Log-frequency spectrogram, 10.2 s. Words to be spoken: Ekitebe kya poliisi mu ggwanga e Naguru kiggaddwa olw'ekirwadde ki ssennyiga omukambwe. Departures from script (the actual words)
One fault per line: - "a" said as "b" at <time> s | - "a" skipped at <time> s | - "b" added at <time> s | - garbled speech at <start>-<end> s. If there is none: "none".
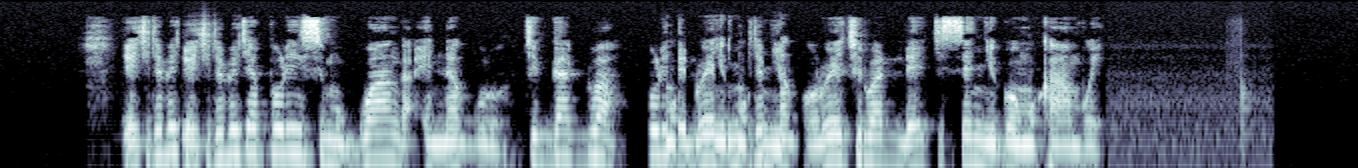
- "ekitebe" added at 1.4 s
- garbled speech at 4.9-6.0 s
